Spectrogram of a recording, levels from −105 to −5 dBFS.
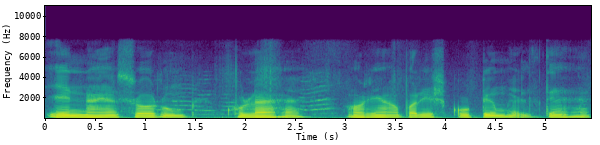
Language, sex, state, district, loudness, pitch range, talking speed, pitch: Hindi, male, Jharkhand, Palamu, -15 LUFS, 115-130 Hz, 120 wpm, 115 Hz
